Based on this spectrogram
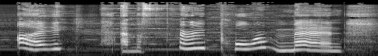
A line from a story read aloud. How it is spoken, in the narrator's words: he sobbed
